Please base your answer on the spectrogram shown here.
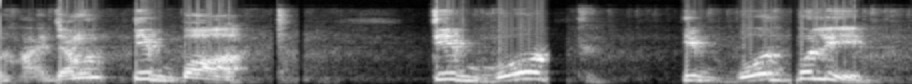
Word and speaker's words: তিব্বত: বটা উচ্চারণ হয় যেমন তিব্বত তিব্বত তিব্বত বলি না তিব্বত বলি না বলি কি তিব্বত তিব্বত ঠিক আছে দেখো এই জায়গাতে ব ফলের উচ্চারণ হচ্ছে সাব্বাস দেখো তালব্য স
